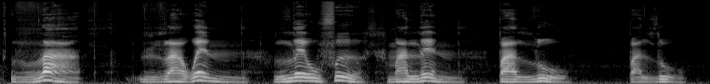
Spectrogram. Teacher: Sin embargo, esta L es interdental. Es como una mezcla de una L y una D. Pero igual es bueno asociarlo con eso para empezar a aprenderlo de forma más fácil.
